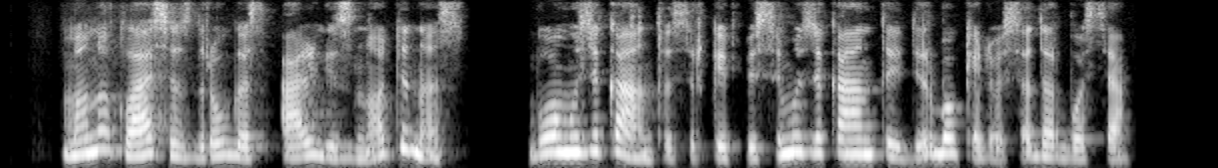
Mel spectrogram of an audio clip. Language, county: Lithuanian, Utena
